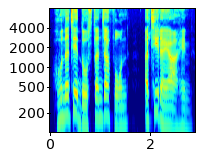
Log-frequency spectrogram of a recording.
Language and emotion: Sindhi, neutral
